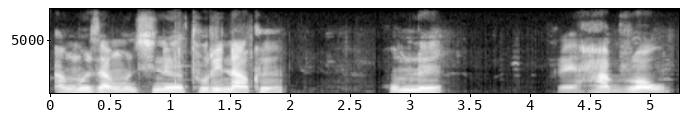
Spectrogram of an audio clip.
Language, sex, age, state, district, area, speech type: Bodo, female, 60+, Assam, Baksa, rural, spontaneous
